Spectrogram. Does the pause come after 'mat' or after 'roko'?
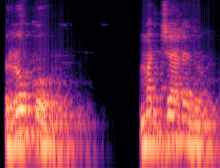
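after roko. The pause comes right after 'roko'. Stop him; do not let him go.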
